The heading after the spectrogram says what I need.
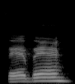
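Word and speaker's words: Fairbairn: Yeah, they got a great kicker in uh Fairbear.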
